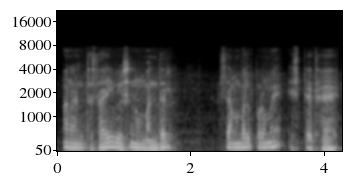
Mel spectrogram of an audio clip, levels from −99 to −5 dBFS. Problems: none marked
